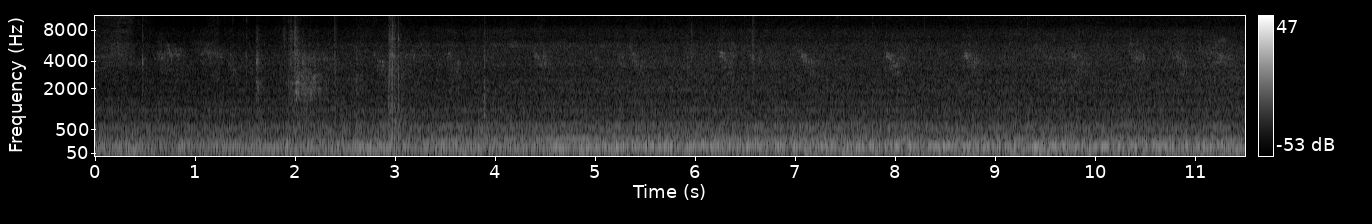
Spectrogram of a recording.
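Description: A car engine hums low and steady from inside the car as it drives slowly.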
